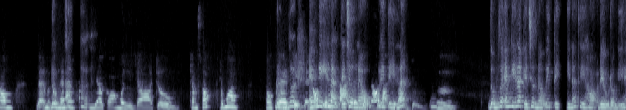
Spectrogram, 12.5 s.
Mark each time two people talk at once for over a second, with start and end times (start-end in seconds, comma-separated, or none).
5.5-8.2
